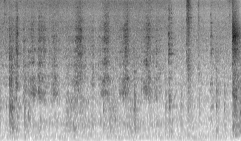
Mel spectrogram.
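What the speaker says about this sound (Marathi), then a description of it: "चांगला मसाला भाजून घेतला." Masala roasts in a pan for a spicy Bhogi mixed-vegetable dish, a soft steady sizzle under repeated scraping and clinks of a spoon stirring against the metal.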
